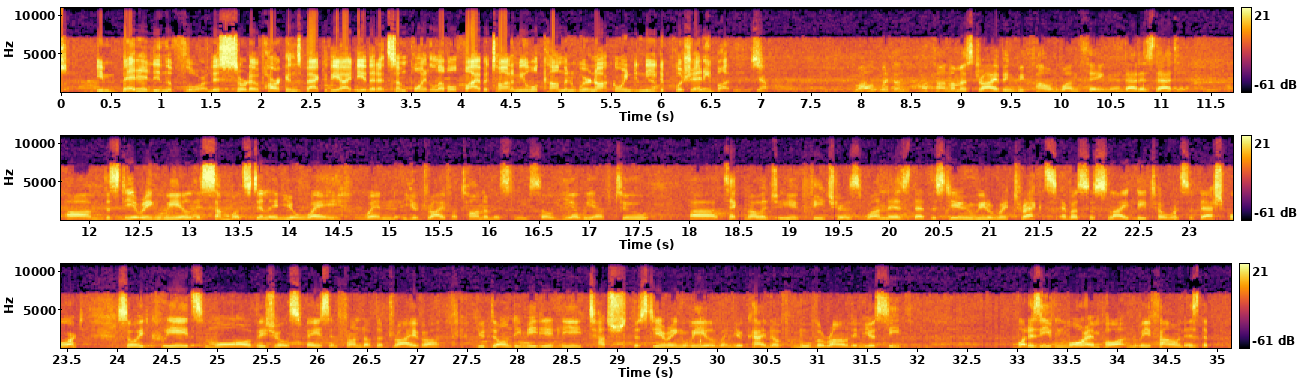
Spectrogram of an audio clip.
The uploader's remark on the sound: Live from CES 2019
